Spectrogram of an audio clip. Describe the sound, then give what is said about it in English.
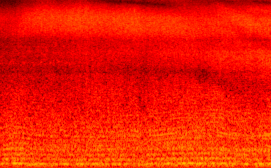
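A steady, droning whir of multiple drones flying overhead in separate designated airspace segments during a test of the system in an urban environment, with a low humming buzz under broad airy noise, continuous and even throughout with no voices. “And we have multiple drones stacked up on different airspace segments, flying on top of each other in their own designated airspace.”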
